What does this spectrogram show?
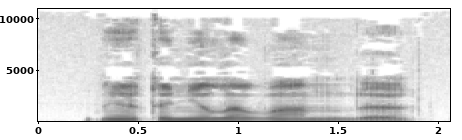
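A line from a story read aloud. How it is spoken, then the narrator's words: Weary. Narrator (Russian): устало сообщила она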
